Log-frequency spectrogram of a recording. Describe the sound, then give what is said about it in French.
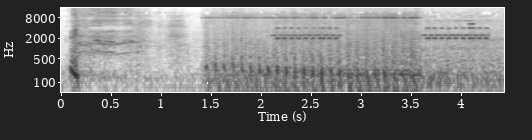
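Telephone ringing as a call is placed by someone trapped in a car in a stadium parking garage after an earthquake: two bursts of trilling electronic ring over a rough, crackling rumble. “Et alors là, sa fille coincée dans le parking, elle trouve enfin un téléphone et elle appelle Popo et maman.”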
